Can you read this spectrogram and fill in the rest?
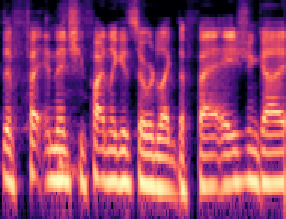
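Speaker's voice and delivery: normal talking voice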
